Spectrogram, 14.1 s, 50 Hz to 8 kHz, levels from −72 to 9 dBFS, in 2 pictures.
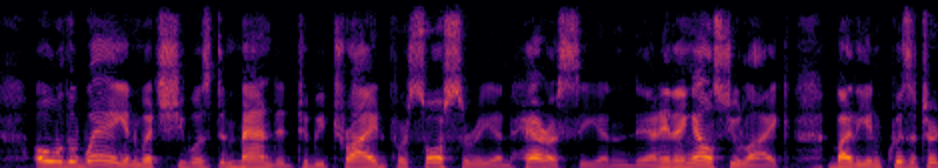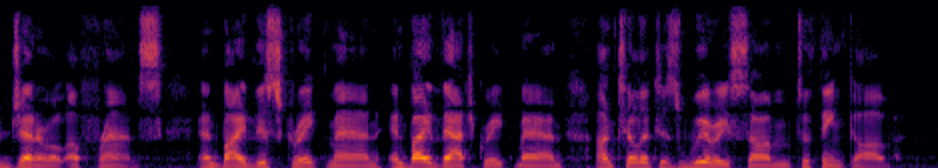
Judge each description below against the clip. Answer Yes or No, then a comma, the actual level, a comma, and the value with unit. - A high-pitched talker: No, low, 135 Hz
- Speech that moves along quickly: No, average, 185 wpm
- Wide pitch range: Yes, wide, 6.5 semitones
